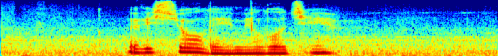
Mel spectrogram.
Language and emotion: Russian, sad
